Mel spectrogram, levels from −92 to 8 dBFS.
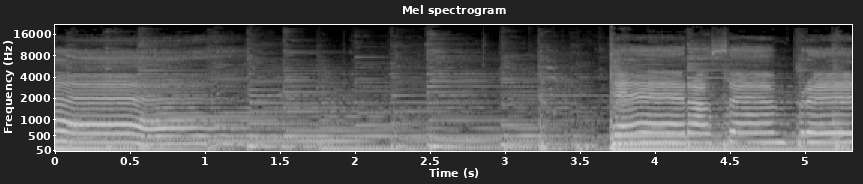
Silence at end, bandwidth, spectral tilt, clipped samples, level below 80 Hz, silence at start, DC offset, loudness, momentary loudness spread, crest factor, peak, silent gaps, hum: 0 s; 17.5 kHz; -5.5 dB/octave; under 0.1%; -26 dBFS; 0 s; under 0.1%; -18 LUFS; 11 LU; 16 dB; -2 dBFS; none; none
